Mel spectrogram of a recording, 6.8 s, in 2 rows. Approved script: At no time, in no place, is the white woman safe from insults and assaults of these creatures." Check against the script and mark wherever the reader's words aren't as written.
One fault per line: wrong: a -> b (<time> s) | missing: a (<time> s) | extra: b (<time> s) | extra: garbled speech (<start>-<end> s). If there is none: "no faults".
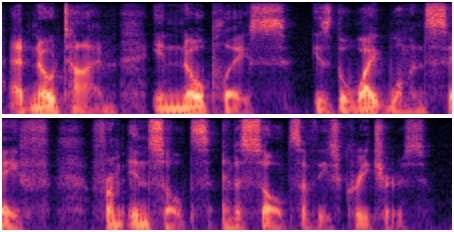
no faults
